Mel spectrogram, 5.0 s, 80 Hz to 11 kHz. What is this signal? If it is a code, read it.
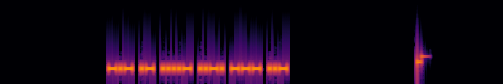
Morse code, heard as a keyed tone, about 44 wpm, 700 Hz. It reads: KA4FOU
